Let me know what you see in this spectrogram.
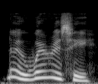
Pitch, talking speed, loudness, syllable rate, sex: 255 Hz, 245 wpm, -14 LUFS, 6.0 syllables/s, female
